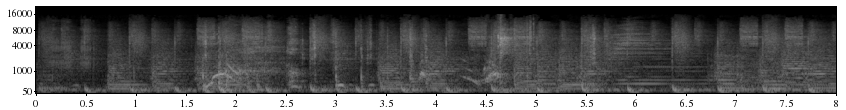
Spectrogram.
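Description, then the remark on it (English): Several arrows, shot by a martial arts master at a man who dodges them, whoosh and whip past amid sharp impacts, set against loud, continuous orchestral music that fills the whole scene. “All right, so everyone has a martial arts master who shoots arrows at him, right? So you learn how to dodge him.”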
